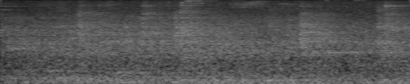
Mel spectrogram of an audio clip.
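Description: A loud, steady rumbling noise, deepening a little about halfway through.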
